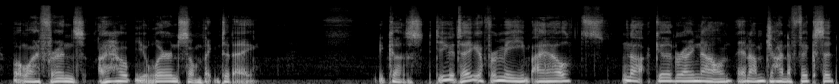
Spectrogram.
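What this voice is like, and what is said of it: Voice breaking in and out. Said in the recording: “my voice is kind of going in and out”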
